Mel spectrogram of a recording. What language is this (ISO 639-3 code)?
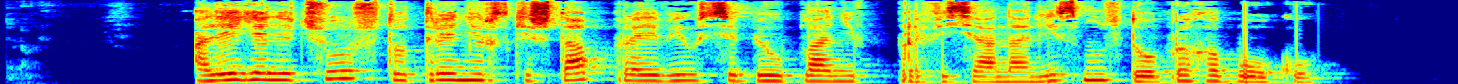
bel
